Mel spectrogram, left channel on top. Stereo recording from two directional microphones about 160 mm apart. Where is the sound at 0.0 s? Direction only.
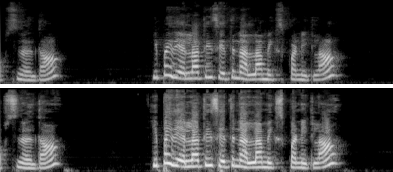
35° right (ahead or behind).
